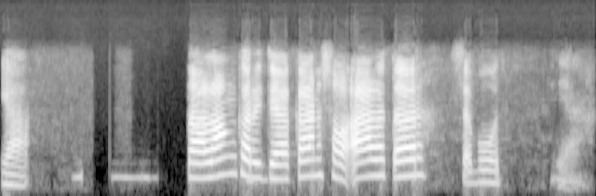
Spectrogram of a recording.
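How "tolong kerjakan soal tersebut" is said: slow, louder command on "Tolong kerjakan soal tersebut"; command intonation. Shown as a demonstration. Teacher modelling a student's example sentence, slow loud command intonation. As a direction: give "Tolong kerjakan soal tersebut" as a firm, drawn-out order. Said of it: "nadanya agak sedikit naik".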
